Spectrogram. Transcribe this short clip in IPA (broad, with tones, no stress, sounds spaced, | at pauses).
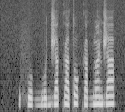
f o˨ ɡ͡b o˨˦ d͡ʒ a˦ k a˦ t ɔ˦˨ k a˧ ɡ͡b ã˦ d͡ʒ a˦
